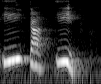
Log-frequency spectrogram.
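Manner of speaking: ईटा then ईट called out loud, the long ई sound held; blending the word eat. Shown as a demonstration. Teacher blending ईट for the class, loud and clear. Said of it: "तो इसे क्या पढ़ेंगे?".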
